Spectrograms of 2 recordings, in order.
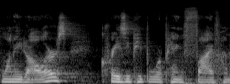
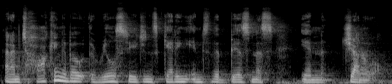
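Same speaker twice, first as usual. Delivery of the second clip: ordinary talk, nothing marked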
